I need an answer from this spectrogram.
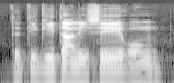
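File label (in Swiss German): "digitalisirung", Bas Rhin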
